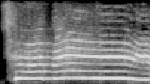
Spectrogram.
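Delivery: loud high-pitched screaming.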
